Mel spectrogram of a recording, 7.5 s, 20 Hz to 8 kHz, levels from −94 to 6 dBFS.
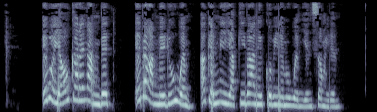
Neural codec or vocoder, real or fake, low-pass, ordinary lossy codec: none; real; 7.2 kHz; MP3, 32 kbps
